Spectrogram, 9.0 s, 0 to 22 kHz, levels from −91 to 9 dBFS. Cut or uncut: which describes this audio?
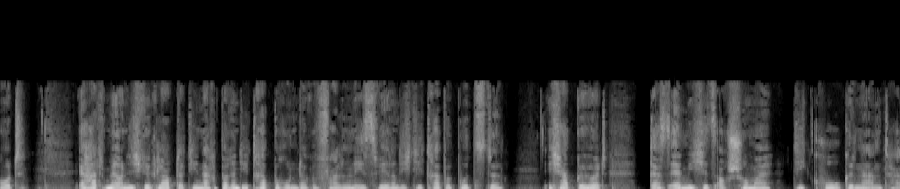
cut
